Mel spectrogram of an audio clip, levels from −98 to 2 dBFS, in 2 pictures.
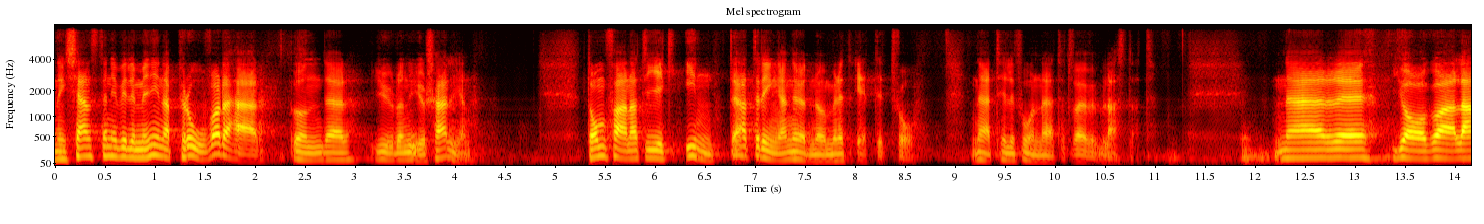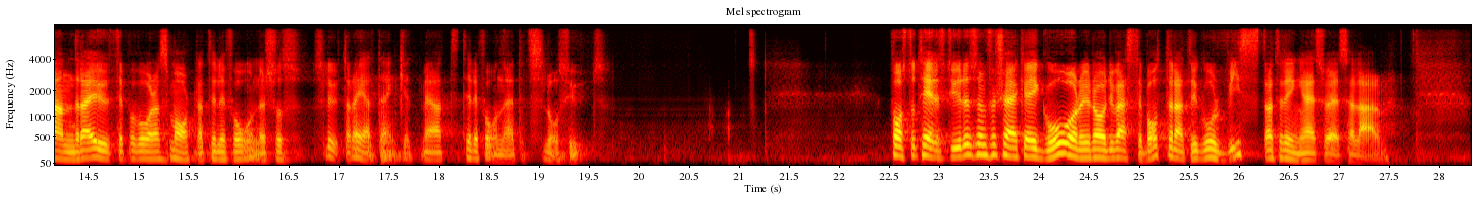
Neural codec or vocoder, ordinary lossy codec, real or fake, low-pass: codec, 24 kHz, 0.9 kbps, DualCodec; none; fake; 7.2 kHz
